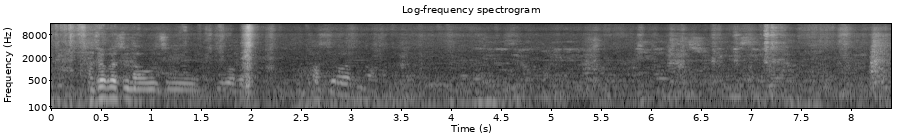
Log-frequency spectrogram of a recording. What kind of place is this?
crowded indoor space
